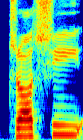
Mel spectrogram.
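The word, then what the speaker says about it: trochee: Now what is trache t-r-o-c-h-e tokyotrachi trochi or trochi means to say it's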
